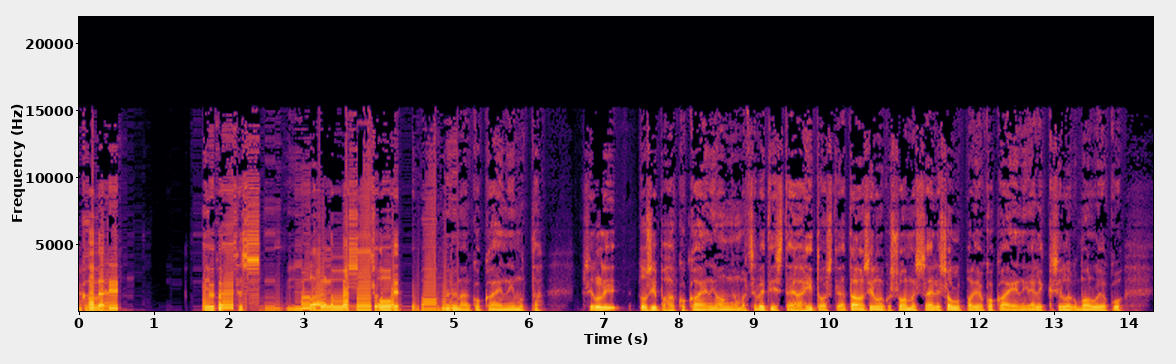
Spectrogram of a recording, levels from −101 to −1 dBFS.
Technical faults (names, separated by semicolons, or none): robotic sound from repeated short buffers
